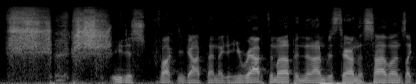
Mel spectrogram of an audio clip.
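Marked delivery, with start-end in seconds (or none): 0.0-1.1 two sharp voiceless shushes; whooshing noise. Retold or imitated. Dad grabbing his son, whooshing noise. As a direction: imitate swift moves with shh sounds. Imitated noise of a quick grab.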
